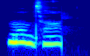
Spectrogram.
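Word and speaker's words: Mondzain: Et pour cela, on trouve partout autour de la collective une jolie citation d'une philosophe française, Marie-Josée Monzin, comment ça se prononce ? – Monzin.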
